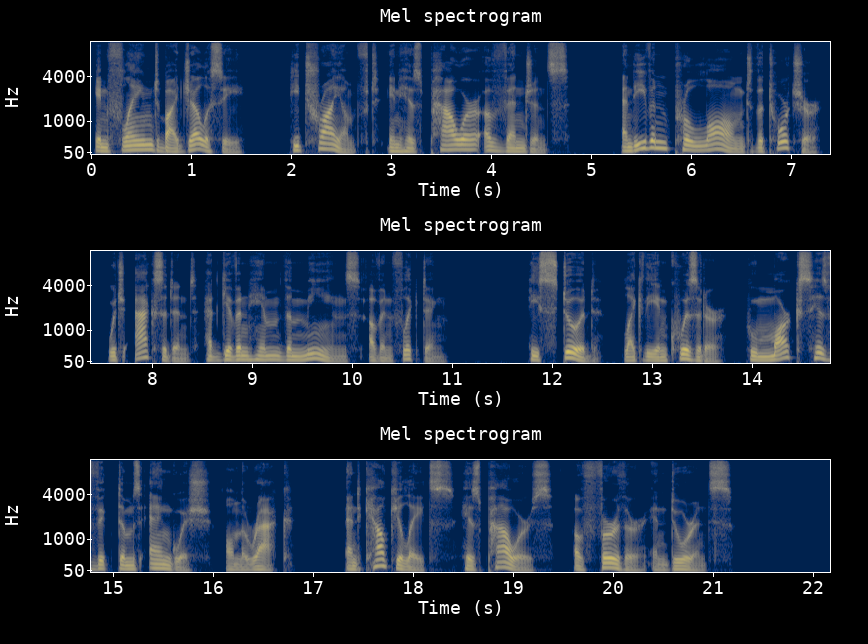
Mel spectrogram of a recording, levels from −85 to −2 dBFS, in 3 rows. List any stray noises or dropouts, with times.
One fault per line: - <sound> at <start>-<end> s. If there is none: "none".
none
